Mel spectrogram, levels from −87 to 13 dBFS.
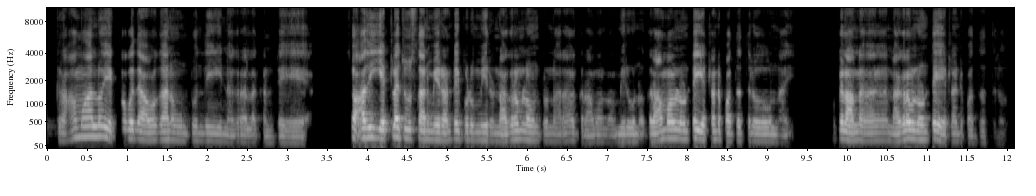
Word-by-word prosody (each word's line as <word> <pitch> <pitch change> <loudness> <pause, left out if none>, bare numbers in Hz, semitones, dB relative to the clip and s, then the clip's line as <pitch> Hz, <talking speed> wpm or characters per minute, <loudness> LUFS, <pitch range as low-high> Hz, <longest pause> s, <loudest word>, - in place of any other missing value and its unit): గ్రామాల్లో 200 +9 -1
ఎక్కువ 175 +2 -10
కొద్దిగావగాహనుంటుందీ 135 -3 -2
ఈ - - -8
నగరాలకంటే. 110 -2 -12 0.8
సో, - - +1
అది 185 +1 +6 0.2
ఎట్లా 195 +4 +6
చూస్తారు 165 -2 +2
మీరు? 140 -1 +3
అంటే, 145 - -3
ఇప్పుడు 145 -2 -6
మీరు 135 -2 -4
నగరంలో 145 +3 -1
ఉంటున్నారా, 125 0 -13 0.2
గ్రామంలో? 115 +1 -14
మీరు 125 0 -7
ఉన్ - - -13
గ్రామంలుంటే, 160 +4 +2
ఎట్లాంటి 150 - -4
పద్ధతులూ 130 -1 -6 0.2
ఉన్నాయి? 115 -1 -15 0.5
ఒకవేళ 160 -3 +4
అన్న్ 140 -1 -2 0.4
నగరంలో 160 +3 +4
ఉంటే 145 +2 -1
ఎట్లాంటి 130 0 -12
పద్ధతులు? 100 0 -21
140 Hz, 140 wpm, -23 LUFS, 125-155 Hz, 0.8 s, అది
